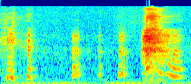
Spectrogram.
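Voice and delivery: high-pitched helpless laugh; embarrassed laugh. Real, not acted. Laughing at her own ignorance.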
